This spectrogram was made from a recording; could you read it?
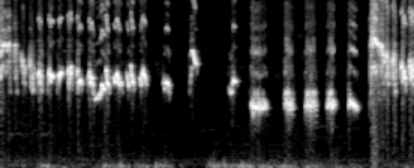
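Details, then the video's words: Lively white-rumped shama singing to provoke rival shamas to answer: a quick chattering run of bright notes, scattered chips, then repeated lower rich whistles and a burst of loud high notes at the end. "murai batu gacor AMPUH buat PANCINGAN murai batu agar bunyi"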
